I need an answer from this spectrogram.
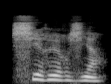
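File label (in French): "chirurgien", French; profesiones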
